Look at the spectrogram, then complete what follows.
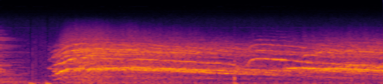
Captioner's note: crowd cheering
